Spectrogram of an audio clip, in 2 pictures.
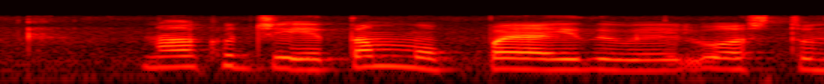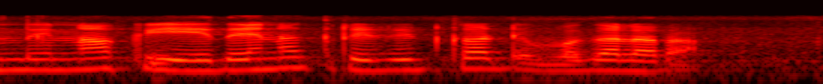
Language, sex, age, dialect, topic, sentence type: Telugu, female, 18-24, Utterandhra, banking, question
